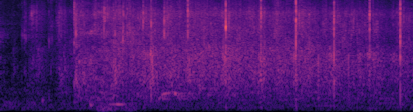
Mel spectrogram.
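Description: Audience applauding, a dense patter of many hands that starts about a second in, holds steady, and begins to fade near the end.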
